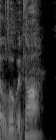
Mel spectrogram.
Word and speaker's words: Louboutin: But last night, we had dinner with Christian Louboutin. Now, did I say his name right? Is it Louboutin? Because last night, you said it correct.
